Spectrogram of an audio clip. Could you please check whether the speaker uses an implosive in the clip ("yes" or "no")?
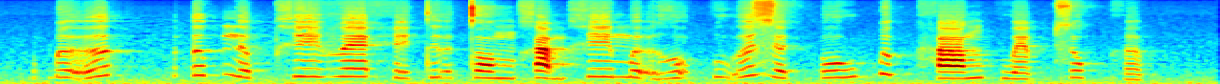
yes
